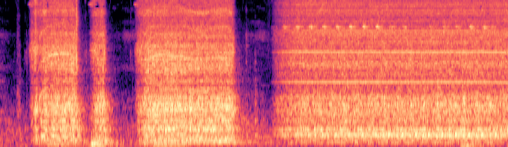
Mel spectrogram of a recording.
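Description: Milwaukee Fuel cordless drill boring out a hole in a motorhome's metal frame rail, opening it up to half an inch. It comes in three short bursts, then runs steadily from about four seconds in.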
